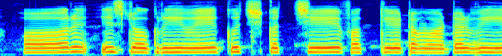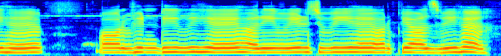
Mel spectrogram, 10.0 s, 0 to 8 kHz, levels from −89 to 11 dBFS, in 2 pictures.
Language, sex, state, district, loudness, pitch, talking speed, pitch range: Hindi, female, Bihar, Kishanganj, -12 LUFS, 225 Hz, 130 wpm, 220-235 Hz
